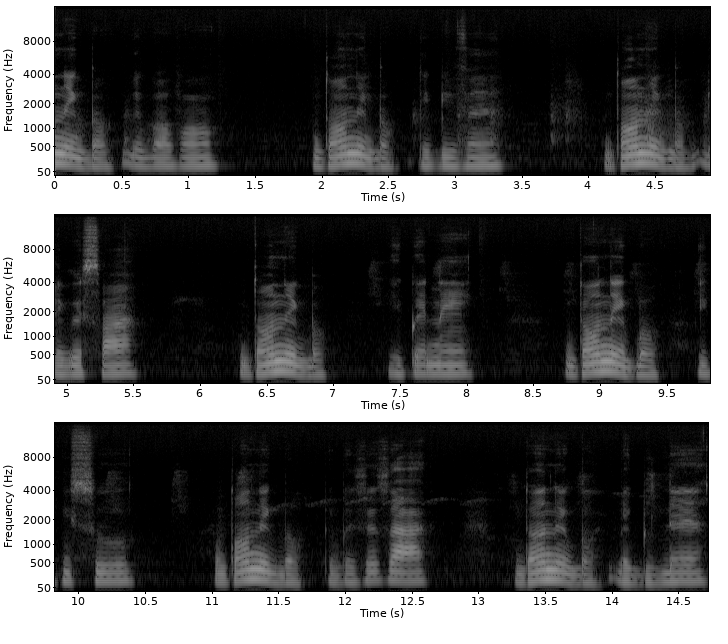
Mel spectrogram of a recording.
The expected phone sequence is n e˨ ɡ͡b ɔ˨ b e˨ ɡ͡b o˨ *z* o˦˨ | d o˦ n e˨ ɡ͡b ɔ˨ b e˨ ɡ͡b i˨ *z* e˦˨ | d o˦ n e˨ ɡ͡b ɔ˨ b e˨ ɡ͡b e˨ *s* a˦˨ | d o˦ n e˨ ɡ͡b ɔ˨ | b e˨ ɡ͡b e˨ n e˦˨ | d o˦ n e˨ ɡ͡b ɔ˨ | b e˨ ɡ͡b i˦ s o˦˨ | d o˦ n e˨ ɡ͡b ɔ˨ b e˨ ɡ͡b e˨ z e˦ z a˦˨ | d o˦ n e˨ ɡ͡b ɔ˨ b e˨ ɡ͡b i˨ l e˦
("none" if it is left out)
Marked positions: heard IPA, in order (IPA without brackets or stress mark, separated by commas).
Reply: v, v, s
